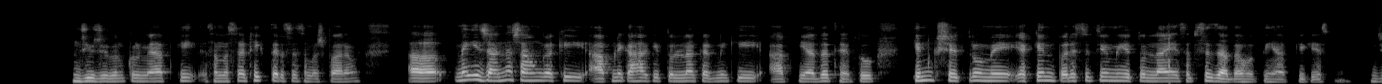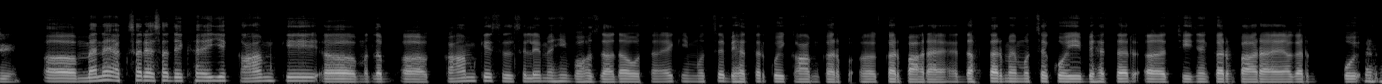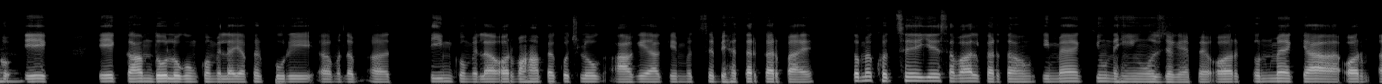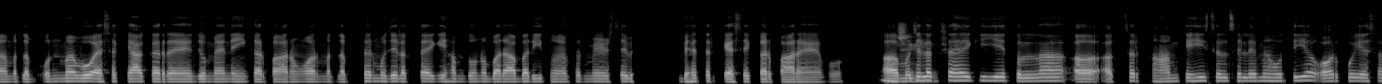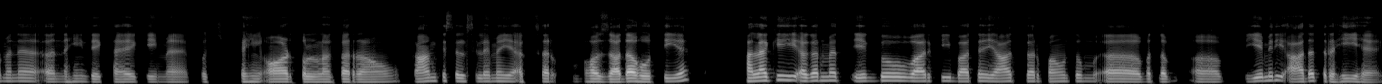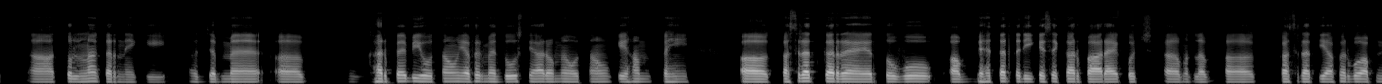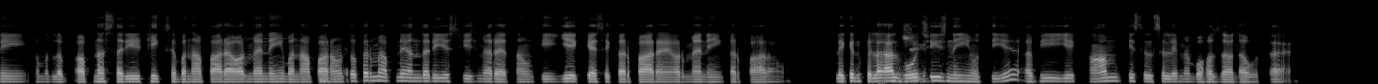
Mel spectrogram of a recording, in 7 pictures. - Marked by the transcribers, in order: other background noise; in English: "केस"; tapping; in English: "टीम"
- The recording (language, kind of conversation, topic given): Hindi, advice, मैं दूसरों से तुलना करना छोड़कर अपनी ताकतों को कैसे स्वीकार करूँ?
